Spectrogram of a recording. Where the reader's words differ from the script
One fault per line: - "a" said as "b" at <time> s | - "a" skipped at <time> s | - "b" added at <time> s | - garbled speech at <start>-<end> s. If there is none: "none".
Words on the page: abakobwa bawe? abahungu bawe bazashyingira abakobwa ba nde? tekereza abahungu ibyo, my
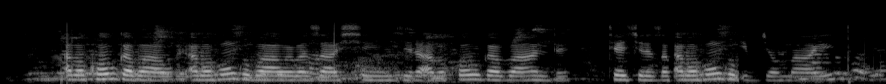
none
